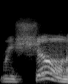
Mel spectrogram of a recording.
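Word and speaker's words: ראשון: derived from reshone now this is pronounced reshone I believe we're shown yeah so uh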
